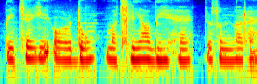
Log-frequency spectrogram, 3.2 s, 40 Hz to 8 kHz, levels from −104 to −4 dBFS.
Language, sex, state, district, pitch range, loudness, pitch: Hindi, female, Bihar, Muzaffarpur, 185-195 Hz, -20 LUFS, 190 Hz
